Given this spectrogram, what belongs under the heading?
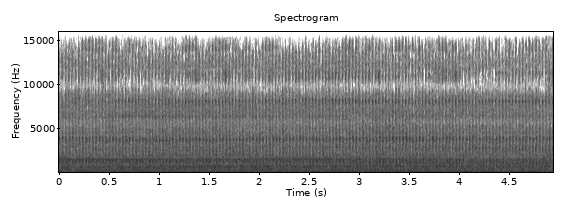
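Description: A Renault Megane engine idles with the bonnet open, a steady, even mechanical hum close up that carries on unchanged with no speech.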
